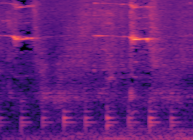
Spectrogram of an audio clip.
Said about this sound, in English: One of the worst sounds on earth, the dentist drill.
